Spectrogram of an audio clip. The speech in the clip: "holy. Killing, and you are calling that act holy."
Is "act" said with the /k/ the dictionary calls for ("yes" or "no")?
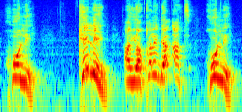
no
